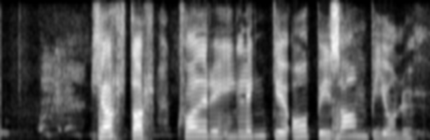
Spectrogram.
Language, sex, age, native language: Icelandic, male, 11, Icelandic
